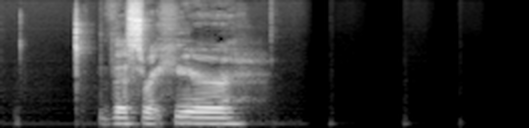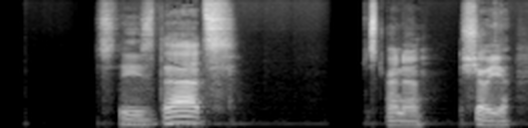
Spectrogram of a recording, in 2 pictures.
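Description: A man speaks calmly and thoughtfully close to a microphone, in short bursts with pauses.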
